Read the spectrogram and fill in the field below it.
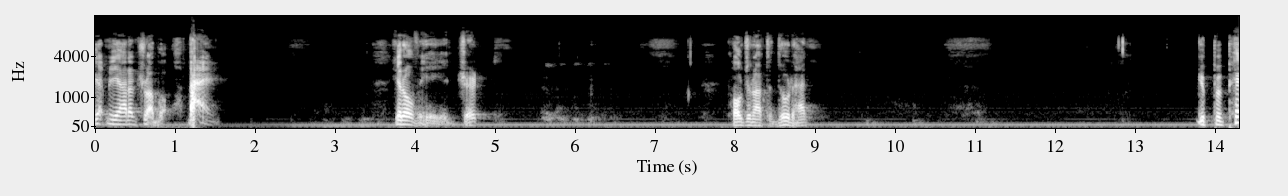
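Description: A middle-aged man speaks slowly in short bursts, reading out.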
